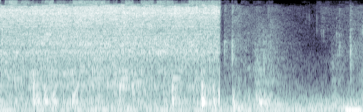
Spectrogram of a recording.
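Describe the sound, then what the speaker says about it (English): Water gushing steadily from a tap into a pan for about a second, then cutting off, followed by faint clinks and a quiet low thump, while making macaroni salad. "put some water back on top of it"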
